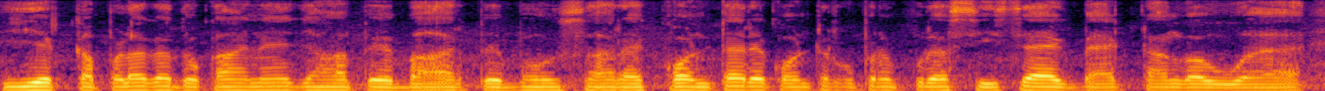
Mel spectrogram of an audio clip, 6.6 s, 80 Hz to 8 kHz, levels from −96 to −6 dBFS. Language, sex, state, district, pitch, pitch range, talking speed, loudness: Hindi, male, Jharkhand, Ranchi, 115 Hz, 110-115 Hz, 225 wpm, -18 LUFS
